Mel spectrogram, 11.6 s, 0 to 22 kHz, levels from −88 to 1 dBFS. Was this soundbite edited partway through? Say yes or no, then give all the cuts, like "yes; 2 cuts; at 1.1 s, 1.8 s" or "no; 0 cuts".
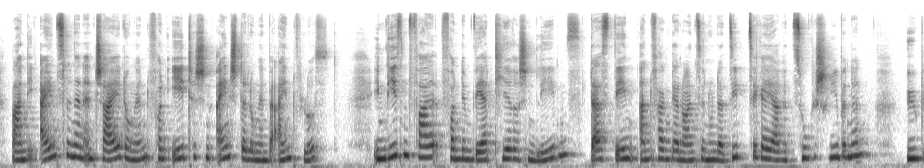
yes; 2 cuts; at 7.3 s, 8.0 s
